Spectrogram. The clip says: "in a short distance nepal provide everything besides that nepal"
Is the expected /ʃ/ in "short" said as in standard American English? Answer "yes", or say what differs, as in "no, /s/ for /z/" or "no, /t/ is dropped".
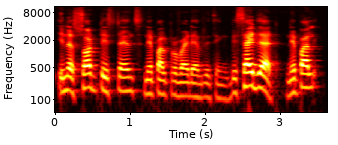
no, /s/ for /ʃ/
